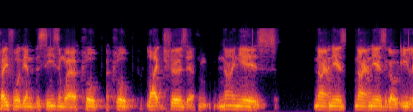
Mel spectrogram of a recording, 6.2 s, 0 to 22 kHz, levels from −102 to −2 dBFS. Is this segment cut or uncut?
cut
